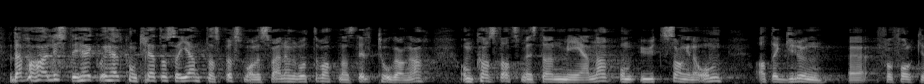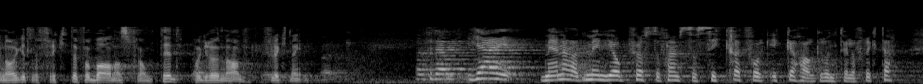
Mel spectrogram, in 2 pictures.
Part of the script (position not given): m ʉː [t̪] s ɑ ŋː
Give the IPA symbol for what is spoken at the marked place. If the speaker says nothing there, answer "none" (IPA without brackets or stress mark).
t̪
